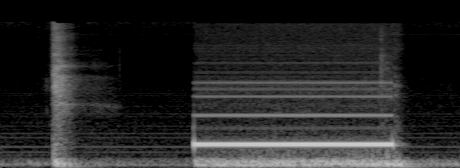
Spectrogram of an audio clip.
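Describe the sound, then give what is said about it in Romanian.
Ringback tone on an outgoing phone call: after a brief click, one steady, loud two-second ring sounds alone, then stops and leaves low background hiss. “încerc eu să-l sun uh, acum pe domnul Porvulescu să vedem dacă reușim să uh, luăm legătura așa cu tânsul”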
